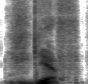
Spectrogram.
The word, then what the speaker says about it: GIF: should be in Gil it's not a draic interchange format it's Graphics interchange format hard G GIF I love how upset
